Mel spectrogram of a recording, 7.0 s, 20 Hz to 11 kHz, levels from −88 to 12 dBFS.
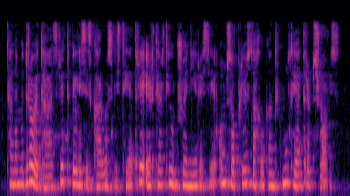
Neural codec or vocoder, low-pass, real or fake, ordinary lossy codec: none; 7.2 kHz; real; AAC, 64 kbps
